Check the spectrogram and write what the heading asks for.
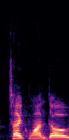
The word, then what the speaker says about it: Taekwondo: Taecole. Taecole. Taecole. Yeah, So that's just- Taekwondo Cole. It's not Taecole. Taekwondo. It's Taekwondo. properly pronounced Taekwondo.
